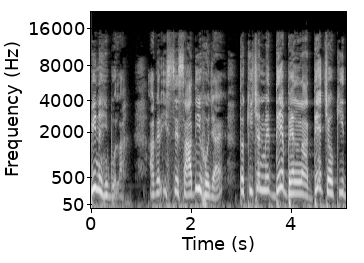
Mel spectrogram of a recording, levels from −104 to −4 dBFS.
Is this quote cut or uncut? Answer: uncut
